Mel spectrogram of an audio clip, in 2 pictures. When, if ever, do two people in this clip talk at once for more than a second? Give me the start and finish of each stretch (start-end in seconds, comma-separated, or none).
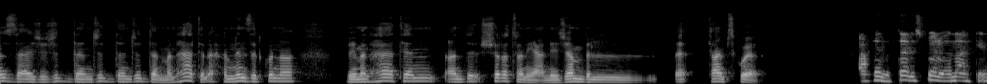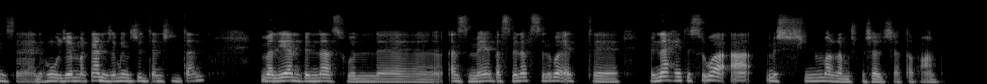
none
